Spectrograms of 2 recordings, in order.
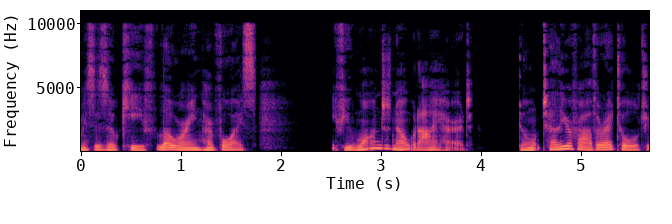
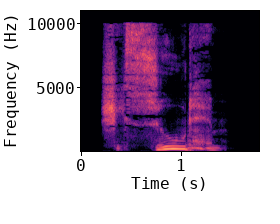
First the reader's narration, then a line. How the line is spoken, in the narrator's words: whispered Mrs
